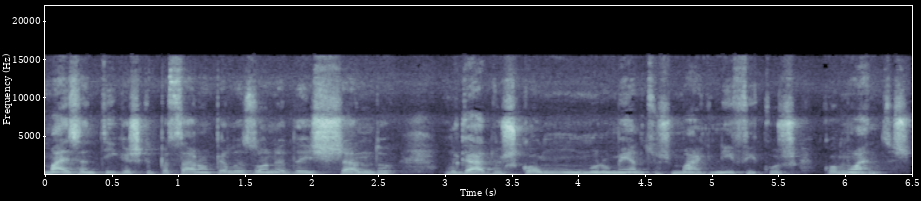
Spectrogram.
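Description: At a moderate pace, a woman talks with a dark, mellow tone and a fairly low pitch. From Portugal, Alentejo. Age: 60s. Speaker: storyteller. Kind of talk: reading aloud.

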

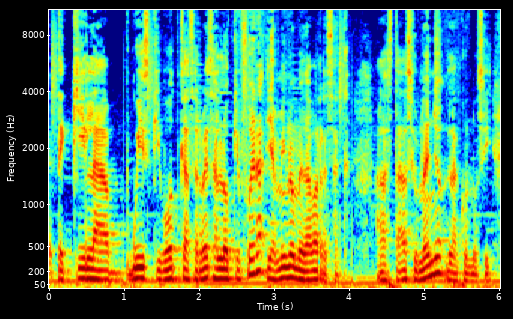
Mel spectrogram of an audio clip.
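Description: With audible room echo around him, a man speaks at a moderate pace and fairly low pitch with lively intonation. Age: 20s. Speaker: podcast host. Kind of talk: casual chat.

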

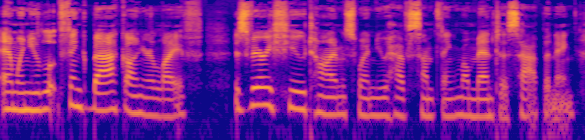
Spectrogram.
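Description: In a Canadian accent, a normal speaking voice moves at a fairly quick pace with ordinary pitch variation, on a very clean recording with a silent background. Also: woman, fairly low pitch for a woman. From Montreal, Quebec. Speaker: novelist. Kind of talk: interview.

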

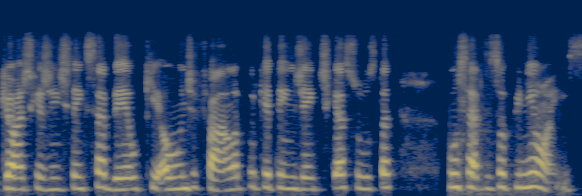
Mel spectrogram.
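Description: Her fairly high voice stays monotone and flat as this woman speaks at a moderate pace. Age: 40s. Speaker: aeronautical engineer and catechist. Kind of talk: casual interview chat.

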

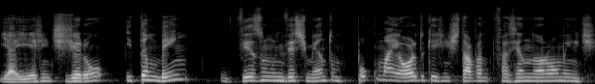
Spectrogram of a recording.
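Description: On a very clean recording with a silent background, a fairly high-pitched man speaks at a moderate pace. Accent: southern Brazilian. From Brazil, Rio Grande do Sul (Porto Alegre). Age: 20s. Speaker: digital marketing specialist. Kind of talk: casual interview.

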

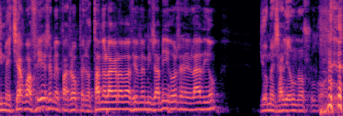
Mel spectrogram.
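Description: The words come at a very fast pace in a La Mancha accent. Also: man. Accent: broad local La Mancha speech. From Spain, La Mancha (Tomelloso). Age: 50s. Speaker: comedian and singer. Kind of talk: casual chat.

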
